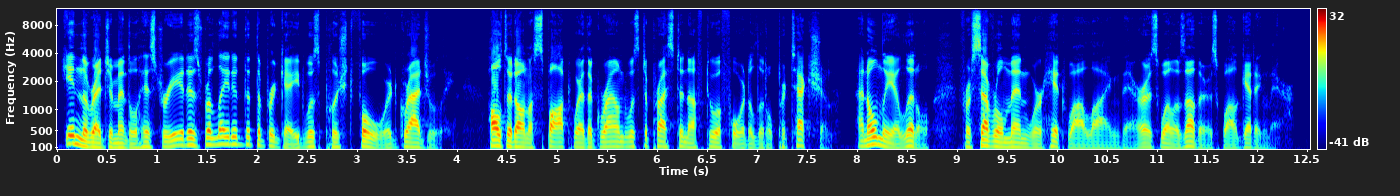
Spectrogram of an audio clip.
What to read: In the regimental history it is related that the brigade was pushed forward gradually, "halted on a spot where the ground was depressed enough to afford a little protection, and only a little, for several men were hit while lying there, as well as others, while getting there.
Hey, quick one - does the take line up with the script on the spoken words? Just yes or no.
yes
